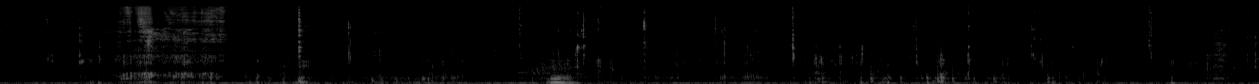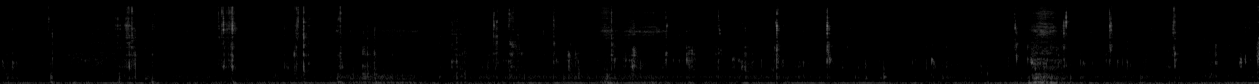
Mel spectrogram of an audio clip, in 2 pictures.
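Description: Close-up chewing of a mouthful of bibimbap and raw green Cheongyang chili pepper: a steady run of small crisp crunches and wet mouth clicks.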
